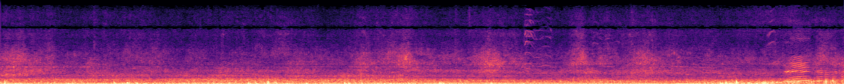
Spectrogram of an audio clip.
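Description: A boat's engine rumbles steadily nearby.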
